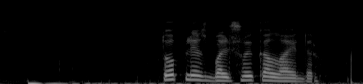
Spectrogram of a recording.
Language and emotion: Russian, neutral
